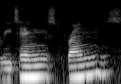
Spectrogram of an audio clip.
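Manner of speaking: careful, cautious, friendly tone. A player character greeting someone without spooking the swine, in a low quiet voice. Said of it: "with a low voice to not spook the swine".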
